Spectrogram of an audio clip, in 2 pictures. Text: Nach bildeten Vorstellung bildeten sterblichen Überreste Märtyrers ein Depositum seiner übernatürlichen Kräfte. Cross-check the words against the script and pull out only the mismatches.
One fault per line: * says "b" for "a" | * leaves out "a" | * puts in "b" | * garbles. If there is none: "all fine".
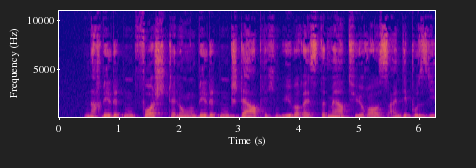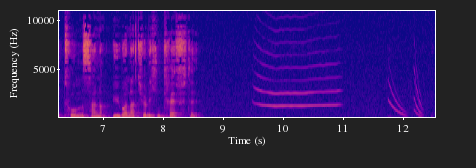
all fine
